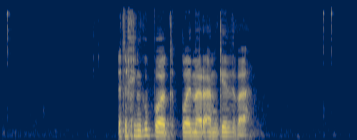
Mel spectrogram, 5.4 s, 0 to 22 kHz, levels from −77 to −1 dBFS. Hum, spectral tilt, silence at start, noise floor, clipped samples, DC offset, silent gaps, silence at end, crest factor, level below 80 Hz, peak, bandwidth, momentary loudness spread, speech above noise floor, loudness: none; -5.5 dB/octave; 1.75 s; -72 dBFS; under 0.1%; under 0.1%; none; 1.6 s; 18 dB; -60 dBFS; -4 dBFS; 16.5 kHz; 24 LU; 55 dB; -19 LUFS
